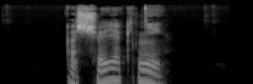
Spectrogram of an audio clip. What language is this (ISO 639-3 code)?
ukr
